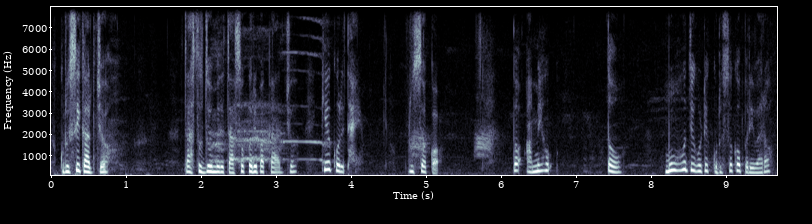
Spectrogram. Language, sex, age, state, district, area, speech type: Odia, female, 18-30, Odisha, Nabarangpur, urban, spontaneous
